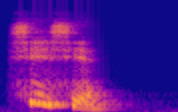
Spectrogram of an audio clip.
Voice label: thank you chinese; turkey dash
